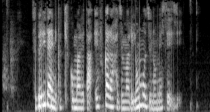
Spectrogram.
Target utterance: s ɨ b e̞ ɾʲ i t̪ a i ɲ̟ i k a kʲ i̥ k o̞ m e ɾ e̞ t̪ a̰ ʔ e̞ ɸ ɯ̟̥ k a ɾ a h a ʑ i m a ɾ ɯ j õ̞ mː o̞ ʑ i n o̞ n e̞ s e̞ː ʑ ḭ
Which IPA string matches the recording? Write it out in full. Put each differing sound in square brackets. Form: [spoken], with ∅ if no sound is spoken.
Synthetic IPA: s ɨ b e̞ ɾʲ i [d̪] a i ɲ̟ i k a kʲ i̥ k o̞ m [a] ɾ e̞ t̪ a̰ ʔ e̞ ɸ ɯ̟̥ k a ɾ a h a ʑ i m a ɾ ɯ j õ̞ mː o̞ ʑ i n o̞ [m] e̞ s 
